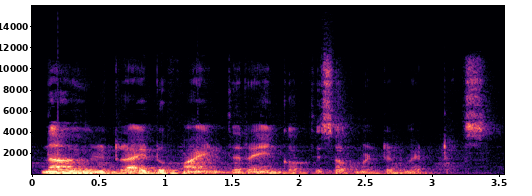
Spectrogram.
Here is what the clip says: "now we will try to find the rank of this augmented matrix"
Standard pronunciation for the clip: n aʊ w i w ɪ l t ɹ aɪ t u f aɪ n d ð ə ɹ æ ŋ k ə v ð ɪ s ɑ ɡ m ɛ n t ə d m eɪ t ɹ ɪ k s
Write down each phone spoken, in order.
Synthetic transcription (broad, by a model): n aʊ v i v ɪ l t ɹ aɪ t u f aɪ n d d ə ɹ æ ŋ k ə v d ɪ s ɑ ɡ m ɛ n t ə d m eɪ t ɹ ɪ k s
